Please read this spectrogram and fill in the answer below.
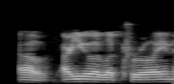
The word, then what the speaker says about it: LaCroix: Apparently it's LaCroix. – You'll never make it in Hollywood if you keep calling it by the French pronunciation.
